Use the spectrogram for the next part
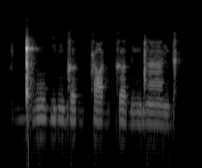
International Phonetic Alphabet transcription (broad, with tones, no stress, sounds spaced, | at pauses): ɡ͡ǃ uː˩ ɡ ŋ ɡ əː˩ ɡ k ɑ˩ ɡ k ɜ˩ ɡ n d æ̃˩ ɡ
